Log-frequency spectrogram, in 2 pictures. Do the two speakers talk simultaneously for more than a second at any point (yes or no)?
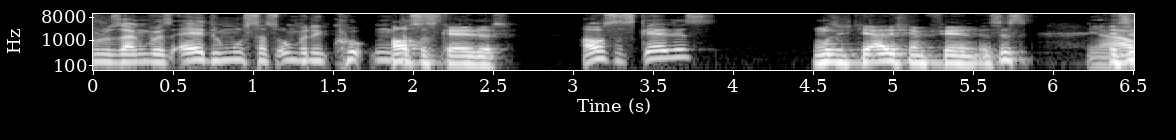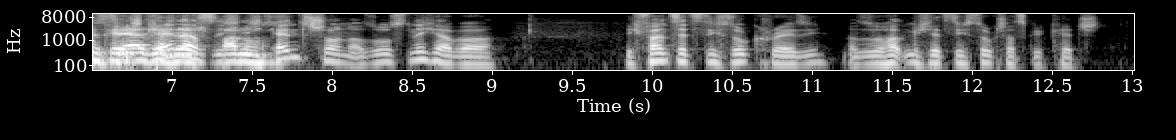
yes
